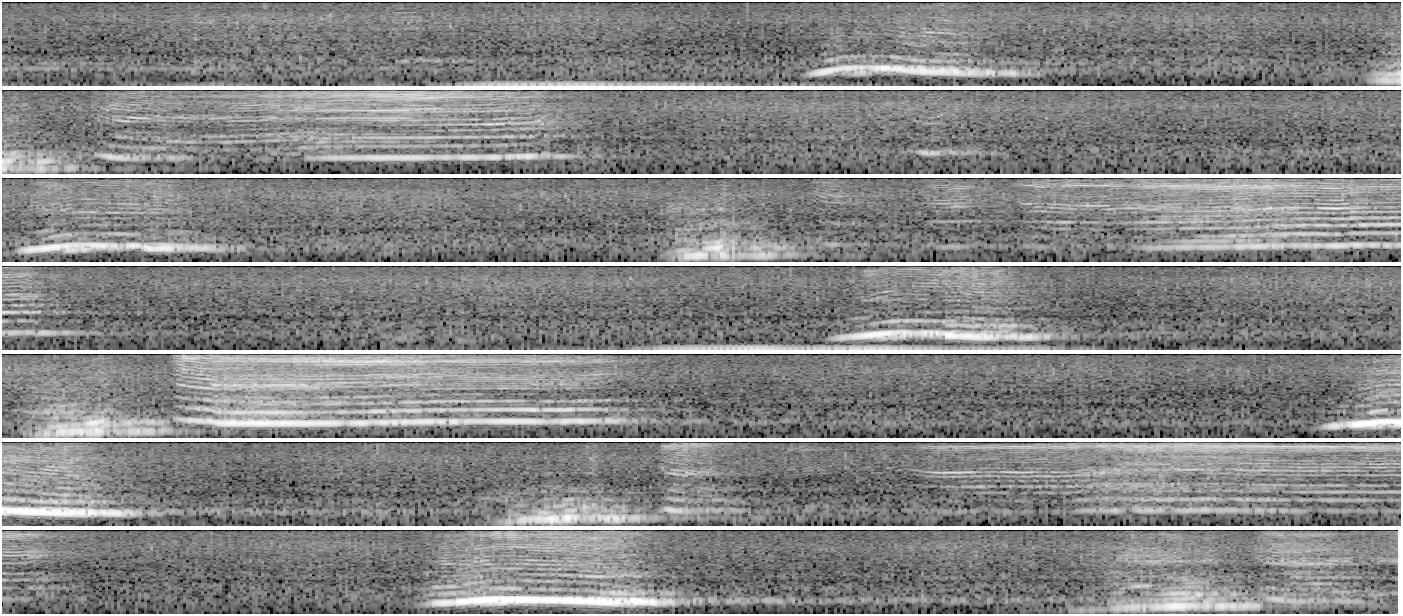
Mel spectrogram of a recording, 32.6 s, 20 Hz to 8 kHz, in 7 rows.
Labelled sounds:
2.7	3.2	humpback whale, 0.78 to 1.1 kHz
5.0	6.6	humpback whale, 0.78 to 7.8 kHz
9.5	9.9	humpback whale, 0.78 to 2.5 kHz
12.4	14.2	humpback whale, 0.81 to 7.6 kHz
16.8	17.5	humpback whale, 0.78 to 6.3 kHz
19.2	20.8	humpback whale, 0.78 to 7.8 kHz
23.2	23.8	humpback whale, 0.78 to 1.5 kHz
24.9	25.2	humpback whale, 1.1 to 1.3 kHz
25.5	28.1	humpback whale, 0.81 to 8.0 kHz
29.4	30.2	humpback whale, 0.78 to 6.7 kHz
31.8	32.6	humpback whale, 1.3 to 2.9 kHz

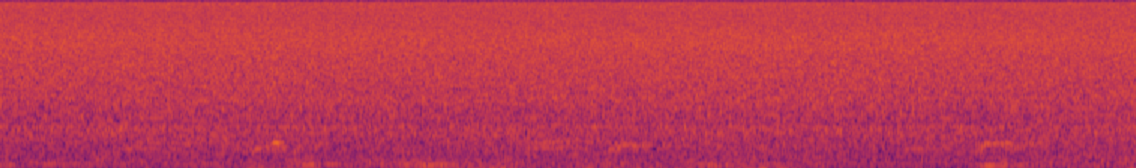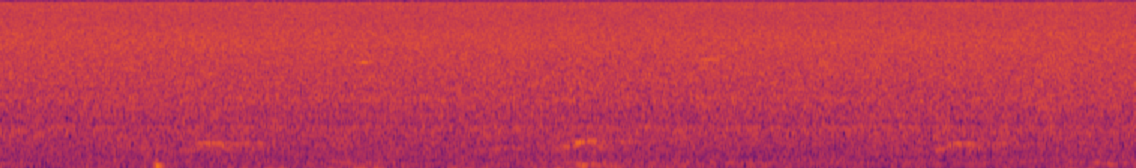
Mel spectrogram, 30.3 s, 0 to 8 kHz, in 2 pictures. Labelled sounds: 24.5	24.8	humpback whale, 2.5 to 2.7 kHz

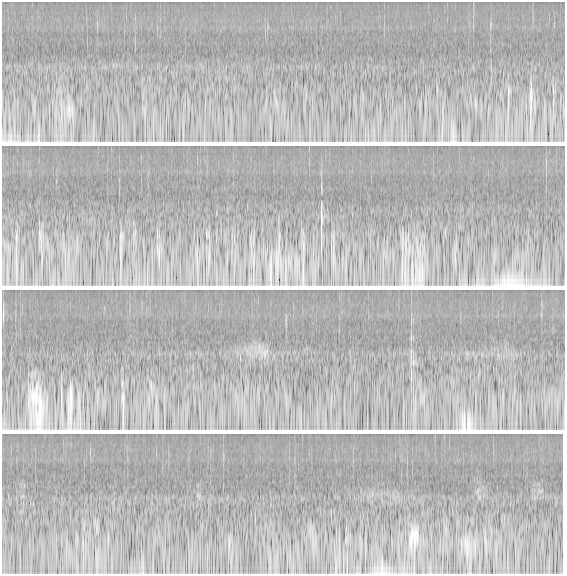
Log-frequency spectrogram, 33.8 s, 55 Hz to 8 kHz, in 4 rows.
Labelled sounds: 20.5	20.9	humpback whale, 0.78 to 1.2 kHz

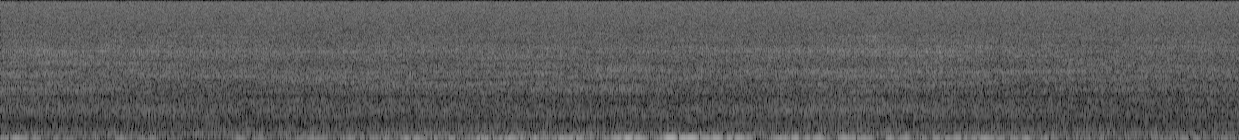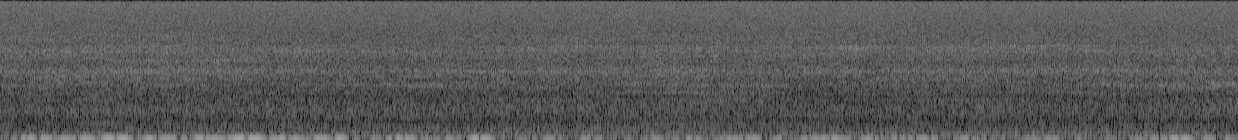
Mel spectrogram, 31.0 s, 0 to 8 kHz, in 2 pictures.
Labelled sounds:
7.4	7.8	vessel noise, 1.7 to 2.0 kHz

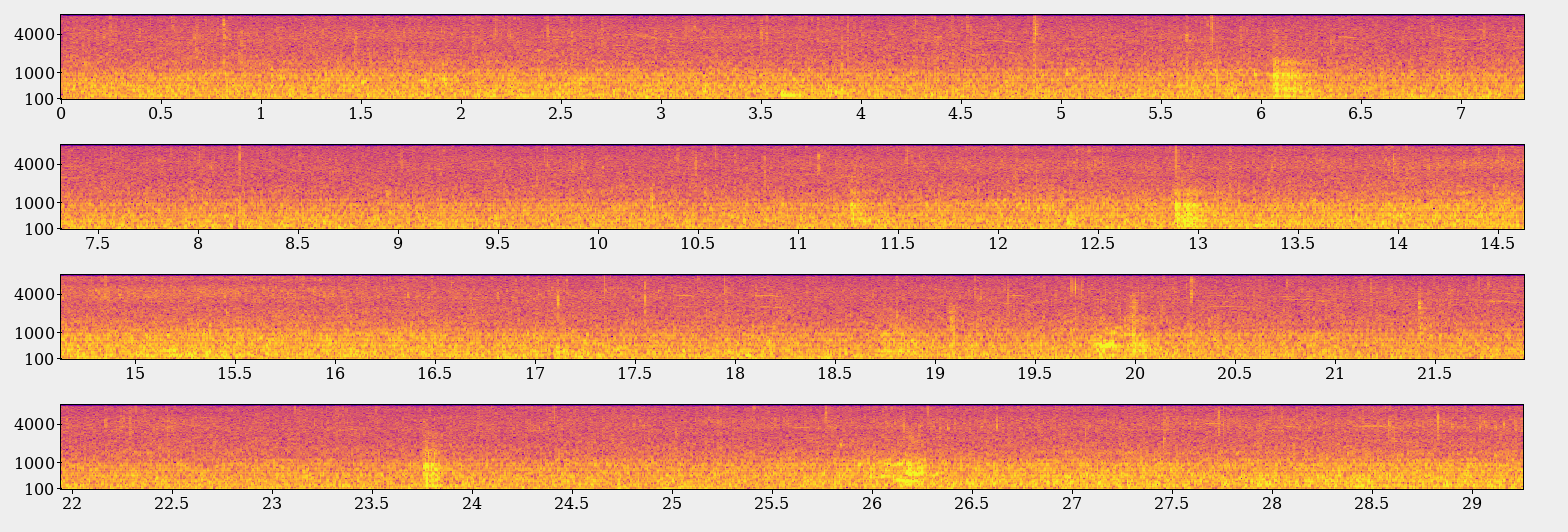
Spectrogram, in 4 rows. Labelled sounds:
2.8	3.0	Pacific white-sided dolphin, 3.4 to 4.0 kHz
20.3	21.0	Pacific white-sided dolphin, 2.5 to 3.4 kHz

